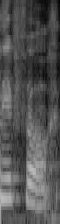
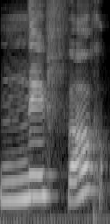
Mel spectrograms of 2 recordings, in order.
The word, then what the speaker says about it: effort: Fais un effort. Impératif du verbe faire. Fais un effort. On révise encore les liaisons. Un effort. On ne prononce pas le T final.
